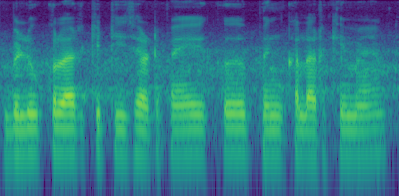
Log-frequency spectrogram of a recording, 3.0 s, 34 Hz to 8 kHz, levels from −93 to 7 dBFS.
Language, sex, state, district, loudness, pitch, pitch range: Hindi, male, Uttar Pradesh, Shamli, -18 LUFS, 110 Hz, 105-110 Hz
